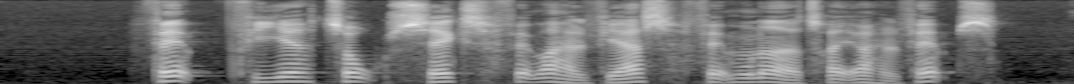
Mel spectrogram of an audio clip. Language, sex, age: Danish, male, 23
